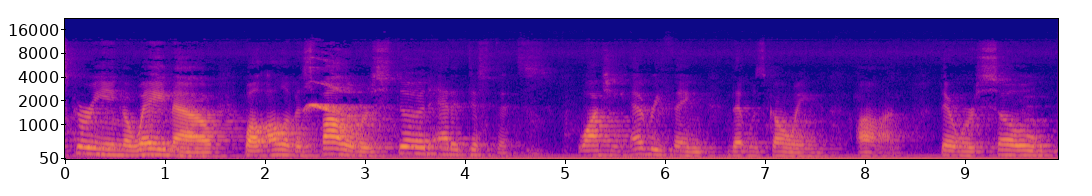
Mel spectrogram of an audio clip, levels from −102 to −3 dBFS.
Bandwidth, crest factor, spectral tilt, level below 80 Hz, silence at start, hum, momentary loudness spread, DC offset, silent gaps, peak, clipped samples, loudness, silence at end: 12.5 kHz; 20 dB; -6.5 dB/octave; -48 dBFS; 0 s; none; 19 LU; under 0.1%; none; -18 dBFS; under 0.1%; -37 LUFS; 0 s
